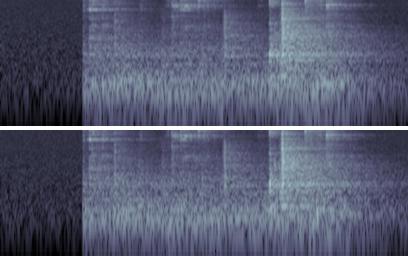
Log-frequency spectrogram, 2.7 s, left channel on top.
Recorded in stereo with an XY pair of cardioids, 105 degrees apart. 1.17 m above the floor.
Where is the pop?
No pop in this recording.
